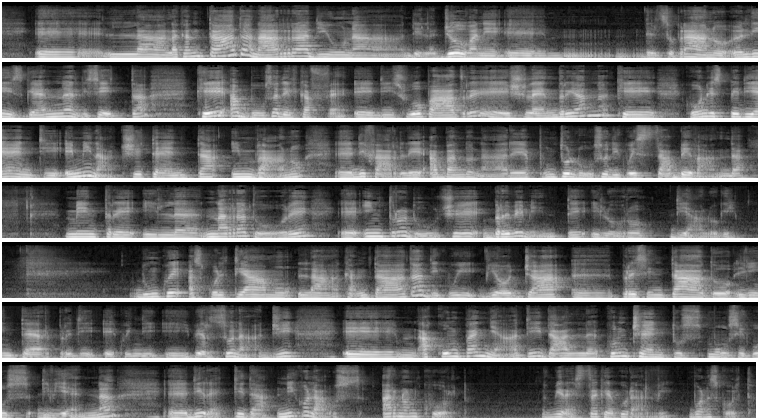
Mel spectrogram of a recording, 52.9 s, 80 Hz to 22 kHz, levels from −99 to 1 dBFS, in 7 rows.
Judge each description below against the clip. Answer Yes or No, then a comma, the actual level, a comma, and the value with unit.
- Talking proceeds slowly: Yes, slow, 95 wpm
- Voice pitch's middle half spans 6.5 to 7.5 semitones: No, wide, 5.4 semitones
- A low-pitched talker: No, medium, 170 Hz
